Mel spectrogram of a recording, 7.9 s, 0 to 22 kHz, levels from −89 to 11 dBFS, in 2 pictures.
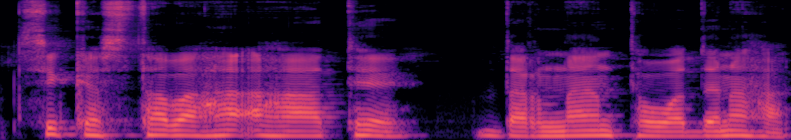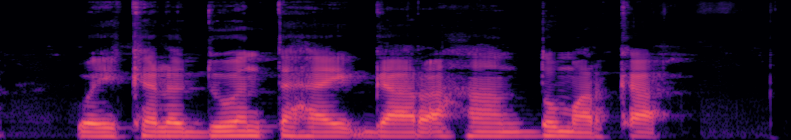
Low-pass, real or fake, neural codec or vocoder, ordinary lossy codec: none; real; none; none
